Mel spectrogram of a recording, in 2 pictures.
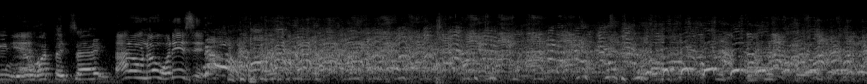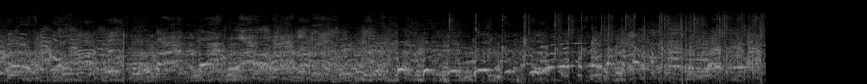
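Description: A banjo is plucked in a lively tune.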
